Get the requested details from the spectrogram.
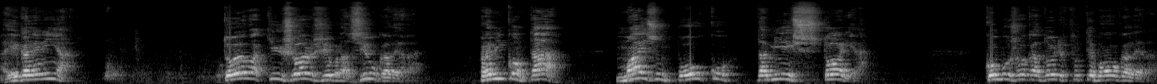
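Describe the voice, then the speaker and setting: Speaking at a fairly slow pace with long, frequent pauses, a man uses an extremely high pitch and ordinary pitch variation. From Brazil, Paraná (Curitiba area). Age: 60s. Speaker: former football player. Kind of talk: casual vlog monologue. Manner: informal, repetitive.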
